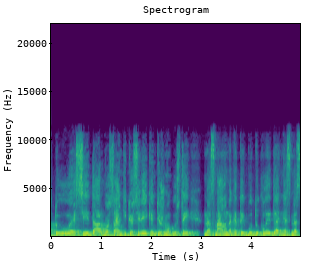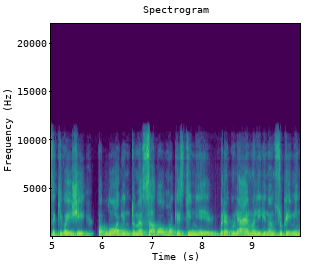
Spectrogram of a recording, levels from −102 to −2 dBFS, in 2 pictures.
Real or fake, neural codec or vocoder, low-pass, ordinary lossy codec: real; none; 10.8 kHz; Opus, 32 kbps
